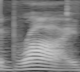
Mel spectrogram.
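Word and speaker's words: Bryde: one out the next album up is by bride that's spelled b-r-y-d-e this is a great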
